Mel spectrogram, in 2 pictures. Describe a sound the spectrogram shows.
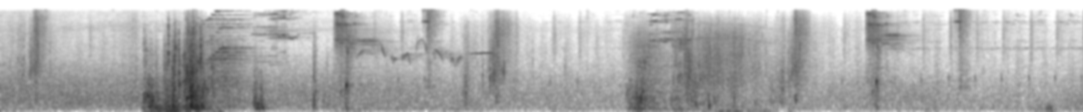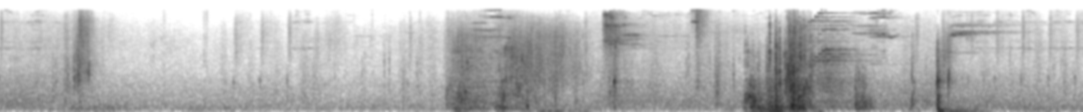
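Chiming game sound effects ring out as items are collected.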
